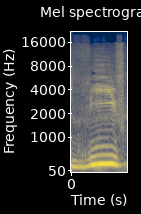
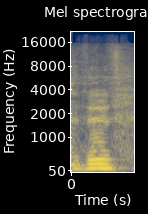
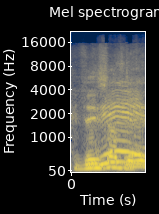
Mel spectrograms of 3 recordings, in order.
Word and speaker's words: Veuve: We pronounce it the Scottish way. It's Vive Clicquot. I think it's Veuve. Veuve.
